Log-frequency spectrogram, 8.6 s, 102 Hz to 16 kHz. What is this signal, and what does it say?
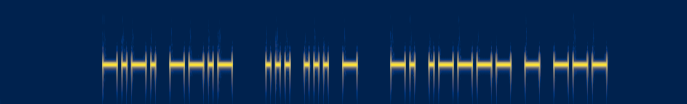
Morse code, heard as a keyed tone, about 20 wpm, 700 Hz. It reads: CQ SST N1TO
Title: K1USN SST QSO Practice - 20wpm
